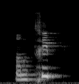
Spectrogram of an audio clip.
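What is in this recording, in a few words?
"an trip", Breton; petit precis de prononciation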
